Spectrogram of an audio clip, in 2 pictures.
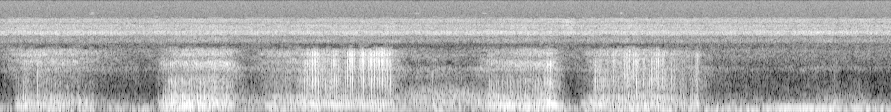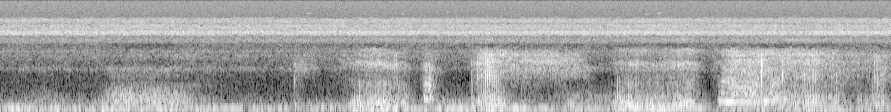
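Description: Soft, irregular rattly breathing sounds during sleep with low room hum; infant snoring.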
